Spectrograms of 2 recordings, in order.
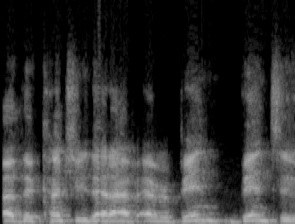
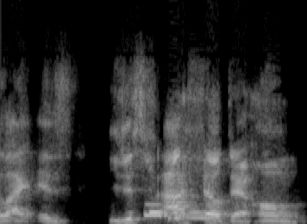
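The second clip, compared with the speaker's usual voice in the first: ordinary delivery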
